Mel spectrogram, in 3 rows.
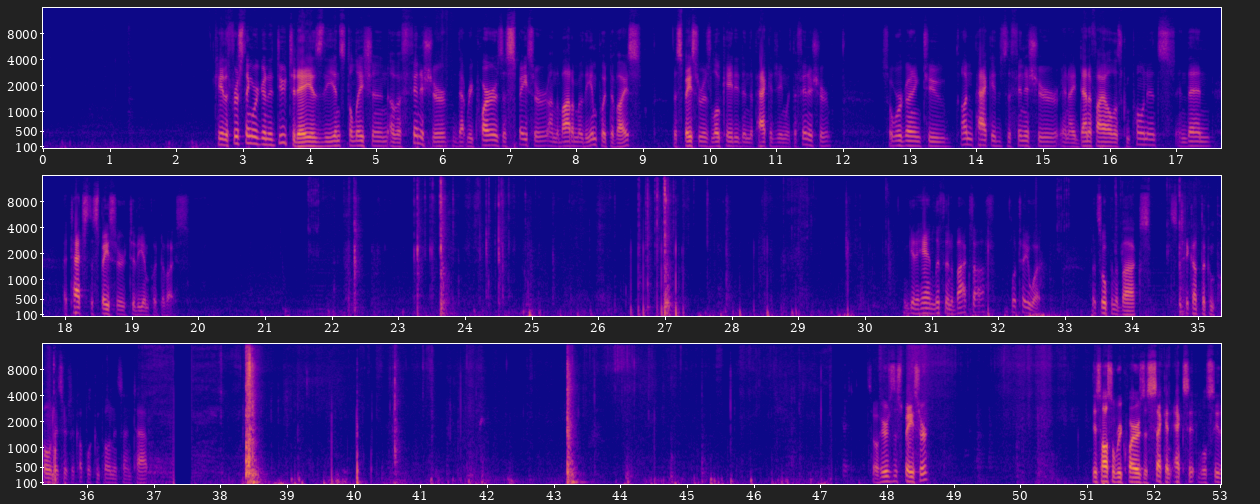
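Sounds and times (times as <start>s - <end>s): packing material rustling: 23.2s - 29.3s, 43.5s - 45.2s, 48.3s - 51.1s
packaging tearing: 26.5s - 27.4s.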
